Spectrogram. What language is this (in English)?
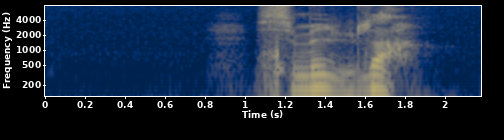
Swedish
